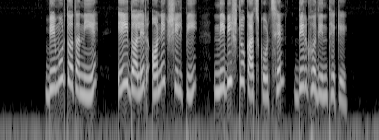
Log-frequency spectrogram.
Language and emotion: Bengali, neutral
